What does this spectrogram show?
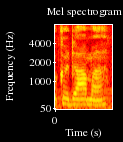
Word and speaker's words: Kodama: Yoshio Kodama, pronounced Kodama, is one of the most powerful men in Japan.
